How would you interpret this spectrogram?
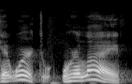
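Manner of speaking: high, thrilled retelling of survival; excited relief. Retold or imitated. Crew member surviving the barrier, excited relief. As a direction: imitate someone giddy to be alive.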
